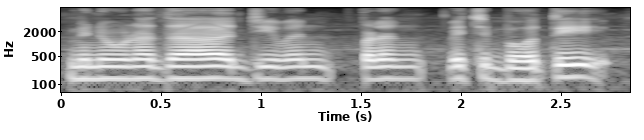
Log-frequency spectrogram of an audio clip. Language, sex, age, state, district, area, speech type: Punjabi, male, 30-45, Punjab, Jalandhar, urban, spontaneous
